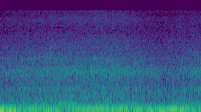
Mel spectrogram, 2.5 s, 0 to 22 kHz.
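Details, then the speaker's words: Honda CR-V 2nd gen with cable-type throttle body, warm petrol idle: low steady rumble swells and sags on its own with the idle rising then cutting off, no check engine light; idle hunting, throttle body dirt suspected. "ibig sabihin, no, idle hunting, tumataas sa minor, nagka-cut off."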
